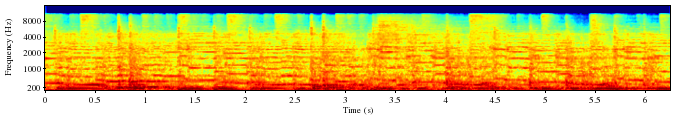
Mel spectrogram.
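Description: Live instrumental hard rock: electric guitar played over bass guitar and a drum kit, with steady drum hits running under held guitar notes.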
